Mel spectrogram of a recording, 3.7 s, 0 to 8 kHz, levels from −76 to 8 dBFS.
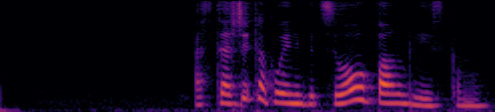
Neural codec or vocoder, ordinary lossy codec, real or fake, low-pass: codec, 16 kHz, 1 kbps, FunCodec, trained on LibriTTS, 50 frames a second; none; fake; none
